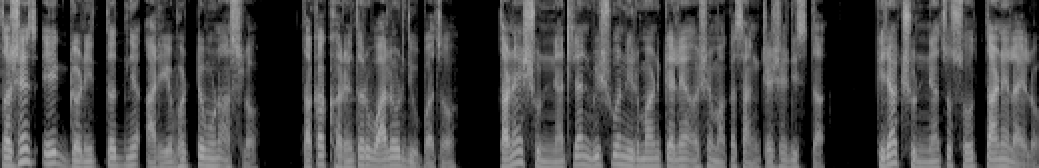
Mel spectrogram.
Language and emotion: Goan Konkani, neutral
